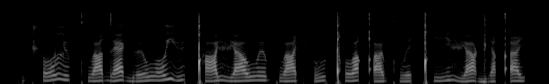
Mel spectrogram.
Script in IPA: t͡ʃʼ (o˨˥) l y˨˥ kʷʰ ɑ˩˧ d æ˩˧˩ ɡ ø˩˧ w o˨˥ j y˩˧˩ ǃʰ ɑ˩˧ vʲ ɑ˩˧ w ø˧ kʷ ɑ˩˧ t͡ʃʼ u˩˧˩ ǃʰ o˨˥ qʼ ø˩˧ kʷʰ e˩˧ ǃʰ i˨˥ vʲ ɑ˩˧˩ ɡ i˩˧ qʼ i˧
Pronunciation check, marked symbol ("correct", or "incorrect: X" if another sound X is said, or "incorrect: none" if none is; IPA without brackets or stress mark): correct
